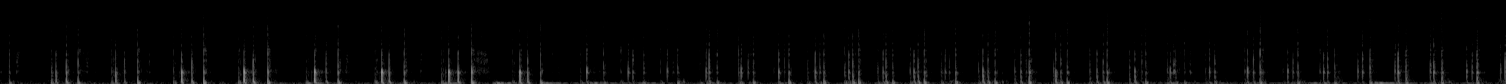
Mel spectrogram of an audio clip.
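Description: A small, closed, white cardboard earbuds box is held steady while the fingertips and short nails of the other hand scratch and tap its top face. The result is a quiet, fast, even run of dry, papery taps with a hollow tone around 580 Hz and a soft low thump, each dying away almost instantly.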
